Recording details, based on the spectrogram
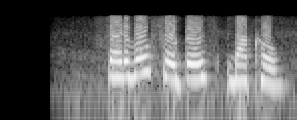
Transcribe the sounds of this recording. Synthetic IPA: səɾʋəfoʈozd̪akʰəw

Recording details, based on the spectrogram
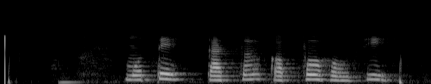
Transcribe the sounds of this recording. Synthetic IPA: mot̪ekasɔkɔpʰːɔɦowt͡ʃi

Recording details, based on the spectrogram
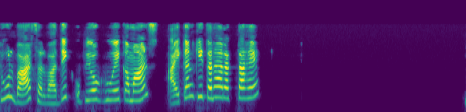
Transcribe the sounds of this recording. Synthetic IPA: uːlbaːɾsəɾʋaːd̪ɪkʊ̰pjoːɡɦʊekəmãːɳɖsa̰ːɪkənkit̪əɾəɦɾək̚ʰt̪aɦɛː

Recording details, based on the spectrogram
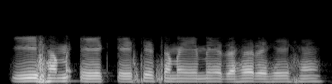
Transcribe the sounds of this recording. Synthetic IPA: kiɦɐmeːkɛːsesɐməjmẽɾɐɦɾɐɦeɦɛ̃ː

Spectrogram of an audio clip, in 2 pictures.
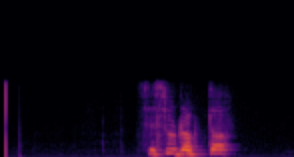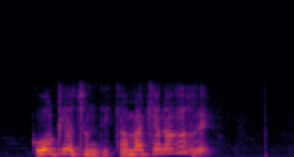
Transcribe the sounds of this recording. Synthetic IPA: sisuɖɔkʈɔɾ | kowʈʰiɔt͡ʃʰɔnt̪ikamakʰijanɔɡʌɾːe

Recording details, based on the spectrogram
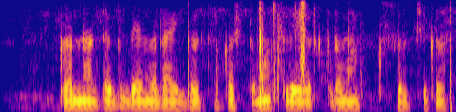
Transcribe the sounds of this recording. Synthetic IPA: kəɾnaʈəkbɛ̃ŋɡɾajɡəɽsakəʂʈmãkɾejəɾkɾəmaksəɾt͡ʃikə

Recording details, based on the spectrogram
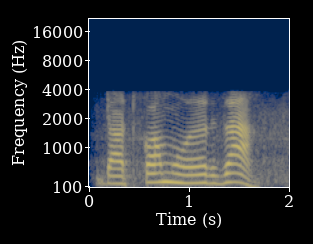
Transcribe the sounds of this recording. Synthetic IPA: ɖɔʈkɔmoəɾd͡za

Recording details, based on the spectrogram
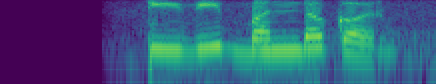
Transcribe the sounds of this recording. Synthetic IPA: ʈiʋibənd̪ʱəkəɾ

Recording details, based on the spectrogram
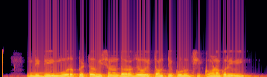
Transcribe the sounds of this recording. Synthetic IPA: d̪id̪imoɾɔpeʈɔbʱisɔɽ̃ɔd̪ɔɾɔd͡ʒɔɦojt̪ɔɳʈipoɽut͡ʃʰikɔɽ̃ɔkɔɾibi

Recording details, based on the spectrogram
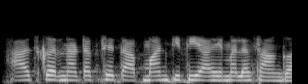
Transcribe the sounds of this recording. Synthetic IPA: aːd͡zkəɾnaʈək̚t͡set̪apmankit̪iaɦeməlasãŋɡa

